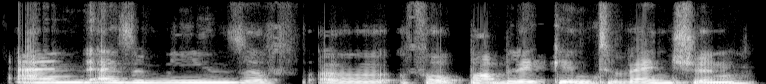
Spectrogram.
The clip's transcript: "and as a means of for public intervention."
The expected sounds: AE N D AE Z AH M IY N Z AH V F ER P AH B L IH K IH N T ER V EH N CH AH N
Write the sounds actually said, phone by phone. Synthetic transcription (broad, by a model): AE N D AE Z AH M IY N Z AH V F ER P AH B L IH K IH N T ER V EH N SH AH N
